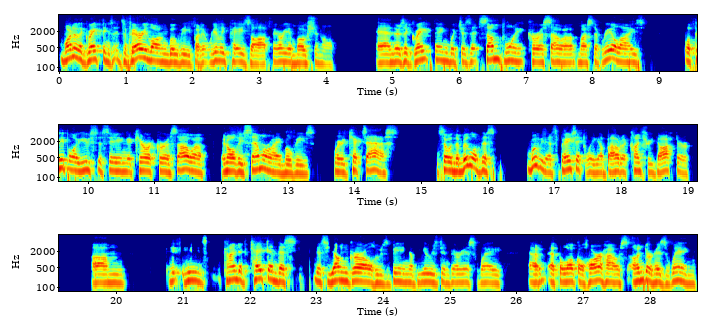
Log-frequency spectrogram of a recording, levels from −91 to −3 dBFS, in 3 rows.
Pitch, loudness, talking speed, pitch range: 160 Hz, -21 LUFS, 180 wpm, 145-175 Hz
